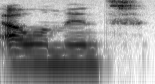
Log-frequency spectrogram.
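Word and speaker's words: LMNT: electrolyte supplement that you really enjoy I use element it's spelled l m NT and I will leave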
